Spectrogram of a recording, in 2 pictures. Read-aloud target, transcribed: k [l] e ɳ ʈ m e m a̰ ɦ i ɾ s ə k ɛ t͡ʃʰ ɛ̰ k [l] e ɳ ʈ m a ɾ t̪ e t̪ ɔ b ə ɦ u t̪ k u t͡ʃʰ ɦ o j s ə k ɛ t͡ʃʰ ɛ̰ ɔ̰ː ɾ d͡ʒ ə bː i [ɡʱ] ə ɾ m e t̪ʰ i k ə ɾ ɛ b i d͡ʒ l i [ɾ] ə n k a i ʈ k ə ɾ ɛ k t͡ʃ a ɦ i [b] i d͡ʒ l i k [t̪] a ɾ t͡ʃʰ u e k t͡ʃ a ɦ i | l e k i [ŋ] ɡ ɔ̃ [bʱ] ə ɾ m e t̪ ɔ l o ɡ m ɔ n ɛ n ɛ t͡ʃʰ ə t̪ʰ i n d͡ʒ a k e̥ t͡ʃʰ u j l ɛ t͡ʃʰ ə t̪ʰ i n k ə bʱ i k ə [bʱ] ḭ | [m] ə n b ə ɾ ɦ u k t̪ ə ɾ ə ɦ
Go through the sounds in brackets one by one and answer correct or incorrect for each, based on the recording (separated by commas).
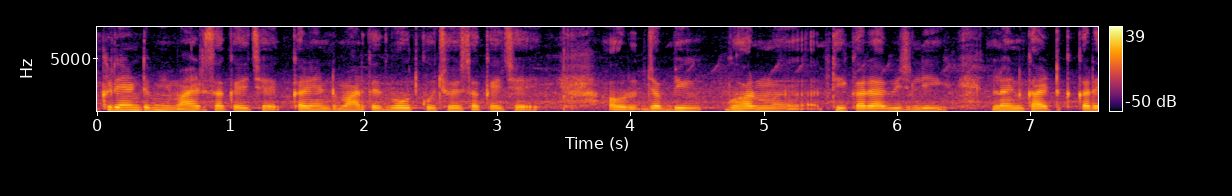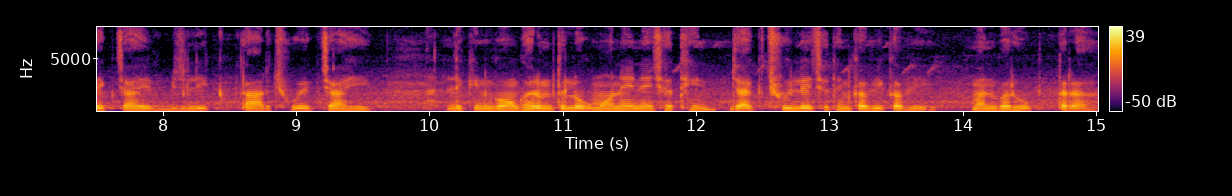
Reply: incorrect, incorrect, correct, incorrect, correct, correct, incorrect, incorrect, correct, correct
